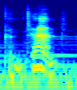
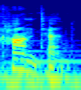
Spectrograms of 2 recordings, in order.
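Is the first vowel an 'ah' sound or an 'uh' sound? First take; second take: uh; ah. First: The first vowel is a short 'uh' sound. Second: The first vowel is an open 'ah' sound. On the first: It means happy or satisfied. "like a short U sound" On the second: It names ideas or subject matter. "It's got the ah on the beginning of it"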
